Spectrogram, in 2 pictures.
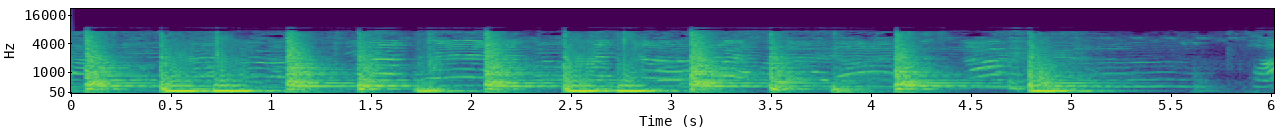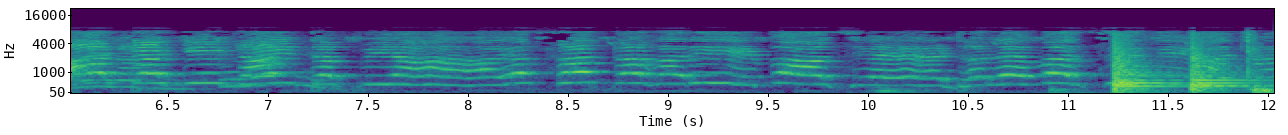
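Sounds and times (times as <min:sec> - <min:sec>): woman singing ornamented melody: 0:00.0 - 0:12.0.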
